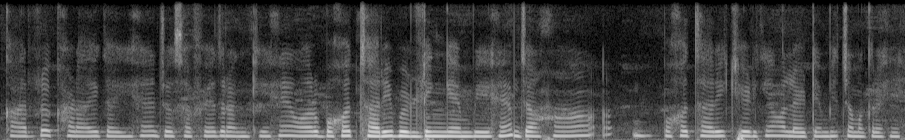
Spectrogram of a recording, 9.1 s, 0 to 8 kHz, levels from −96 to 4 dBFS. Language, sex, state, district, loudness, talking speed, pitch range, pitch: Hindi, female, Uttar Pradesh, Hamirpur, -23 LUFS, 160 wpm, 245-265 Hz, 255 Hz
